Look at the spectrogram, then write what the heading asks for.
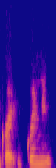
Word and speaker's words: Grenier: Grenier.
